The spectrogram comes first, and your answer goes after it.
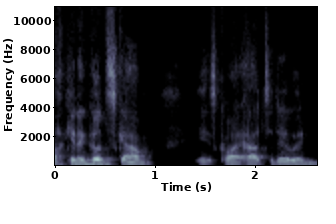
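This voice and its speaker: A dark, mellow, somewhat breathy voice with a Yorkshire accent, very wide pitch swings and a moderate pace. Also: man. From Yorkshire, northern England. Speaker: cyber security consultant. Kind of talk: webinar interview.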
